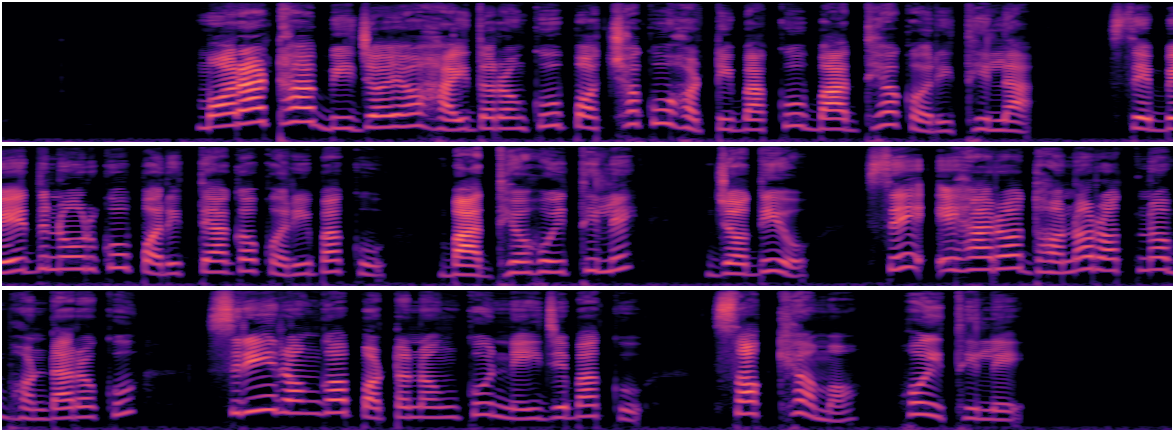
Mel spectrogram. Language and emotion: Odia, neutral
